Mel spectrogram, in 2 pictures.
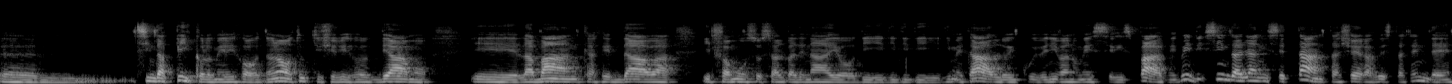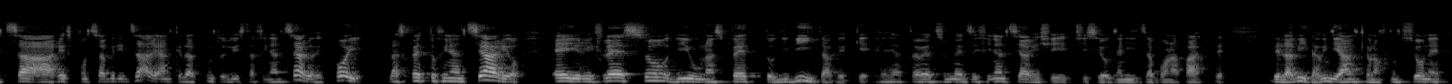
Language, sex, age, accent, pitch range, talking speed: Italian, male, 40-59, native, 105-135 Hz, 155 wpm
